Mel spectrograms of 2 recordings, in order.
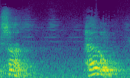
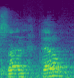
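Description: First: Sharp, high, urgent order to pedal; firm command. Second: Soft, slow, calm order to pedal; God calmly telling his son to pedal; God gently guiding his son on the bike, softly; gentle command. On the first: Retold or imitated. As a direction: snap at the boy to pedal. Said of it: "I said". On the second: Pretend. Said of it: "he turns around and says".

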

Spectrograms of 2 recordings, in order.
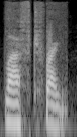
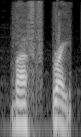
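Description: The two takes are said the same way.

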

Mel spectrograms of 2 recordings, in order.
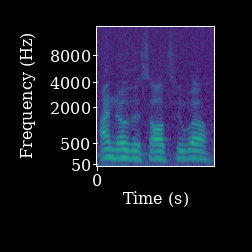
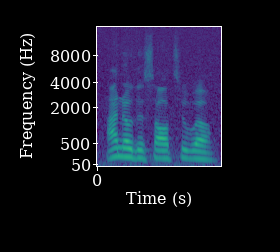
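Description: Both takes have the same delivery.

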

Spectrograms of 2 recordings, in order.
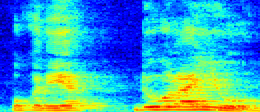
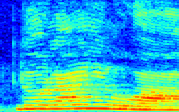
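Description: First: Said in the usual way. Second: Put-on sweet voice for kids. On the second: Shown as a demonstration. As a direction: ask it the way you talk to a toddler. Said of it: "พอคุยกับเด็ก".

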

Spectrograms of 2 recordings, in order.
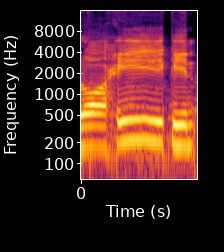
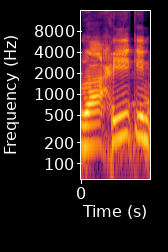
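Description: First: রহিকিন very slow, starting on a rounded "ro", long হি. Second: রাহিকিন with an open "ra" at the start; mistaken RA. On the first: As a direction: draw out রহিকিন with a heavy "ro", not "ra". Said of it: "র জবর রা পড়বেন না". (রহিকিন টেনে টেনে, গোল "র" দিয়ে শুরু) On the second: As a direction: begin রাহিকিন on thin "ra" instead of rounded "ro". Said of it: "রাহিকিন কেউ পড়বেন না". (রাহিকিন, ভুল করে খোলা "রা" দিয়ে শুরু) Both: Shown as a demonstration.

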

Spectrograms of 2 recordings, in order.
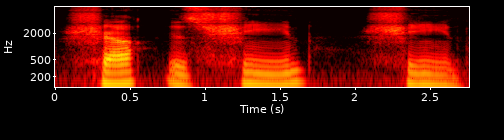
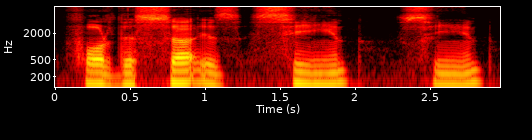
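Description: First: "sheen" with a soft SH and a long EE; "sheen" drawn out slowly, long EE; letter name. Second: "seen" with a long EE; "seen" said slowly, long drawn EE; letter name. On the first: Teacher naming the letter for students, long clear "sheen". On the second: Teacher naming the letter for students, long clear "seen". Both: Shown as a demonstration. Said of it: "The name here is".

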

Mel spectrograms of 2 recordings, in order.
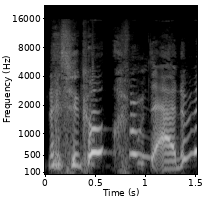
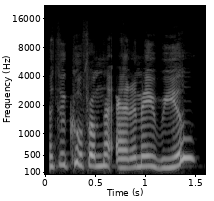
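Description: First: Very high excited question; high squeal. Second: Said in the usual way. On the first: Real, not acted. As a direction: squeal it in disbelief. Squealing repeat.

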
